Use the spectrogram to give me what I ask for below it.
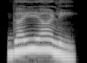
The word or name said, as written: ಕೊಯ್ಯಾಳ್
